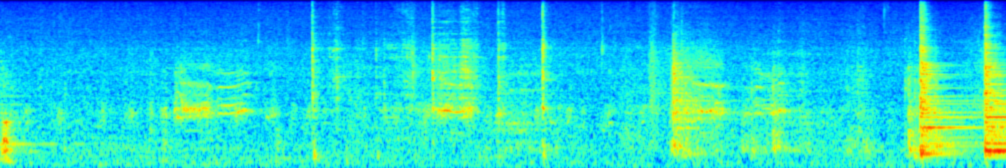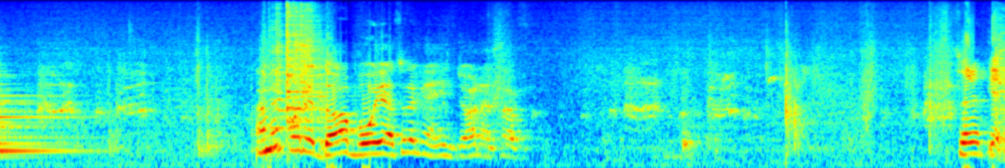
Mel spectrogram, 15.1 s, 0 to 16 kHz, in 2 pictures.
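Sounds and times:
metal spoon stirring in pot: 2.3 - 5.3.

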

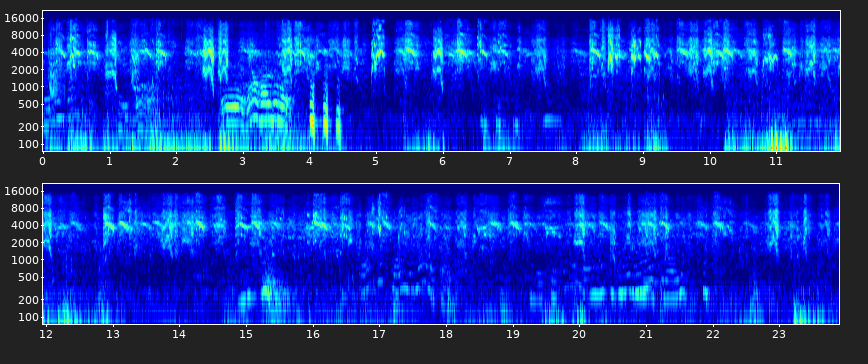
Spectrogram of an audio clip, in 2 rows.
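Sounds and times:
parakeets chattering and squawking: 0.0 - 23.9.

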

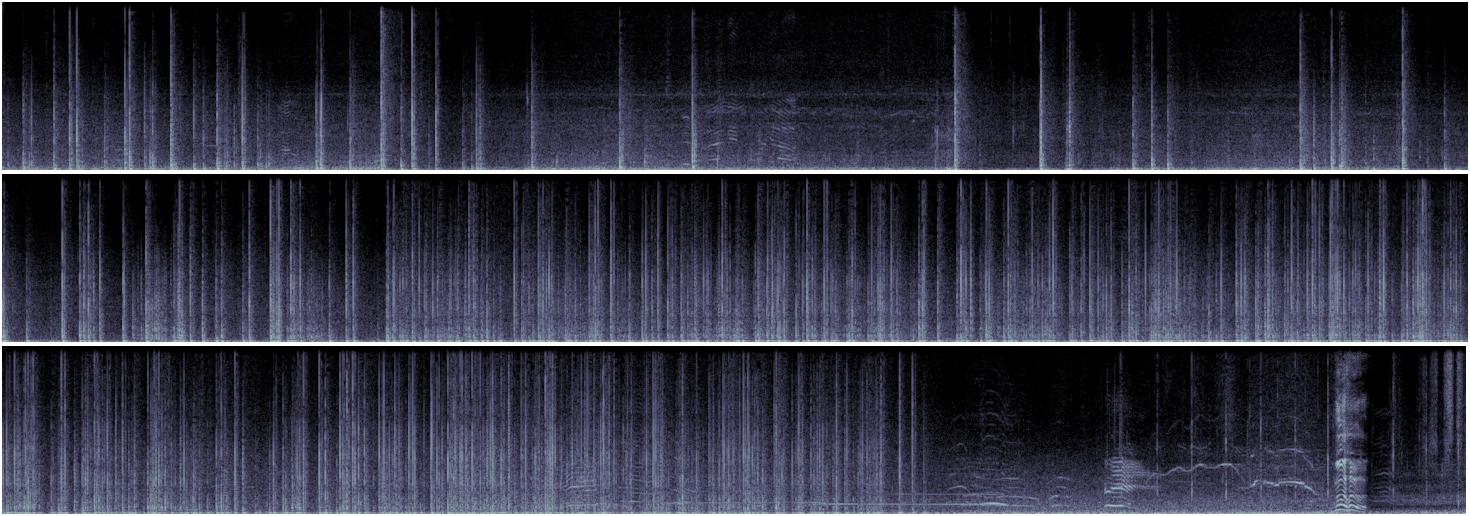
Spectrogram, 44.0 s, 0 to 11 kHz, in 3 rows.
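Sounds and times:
low rumble: 0.0 - 43.9.

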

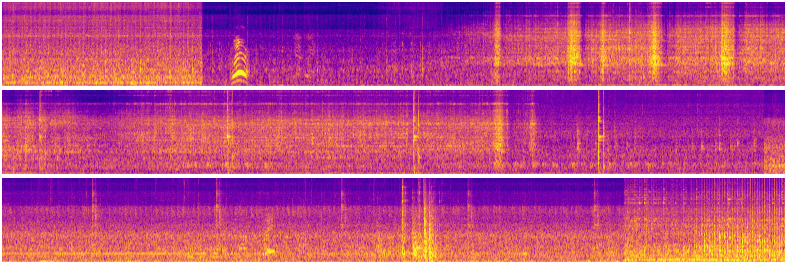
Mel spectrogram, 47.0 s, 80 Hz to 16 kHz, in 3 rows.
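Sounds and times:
machine hum: 0.0 - 29.5, 30.9 - 46.9
metal mechanism clanking: 43.1 - 46.9.

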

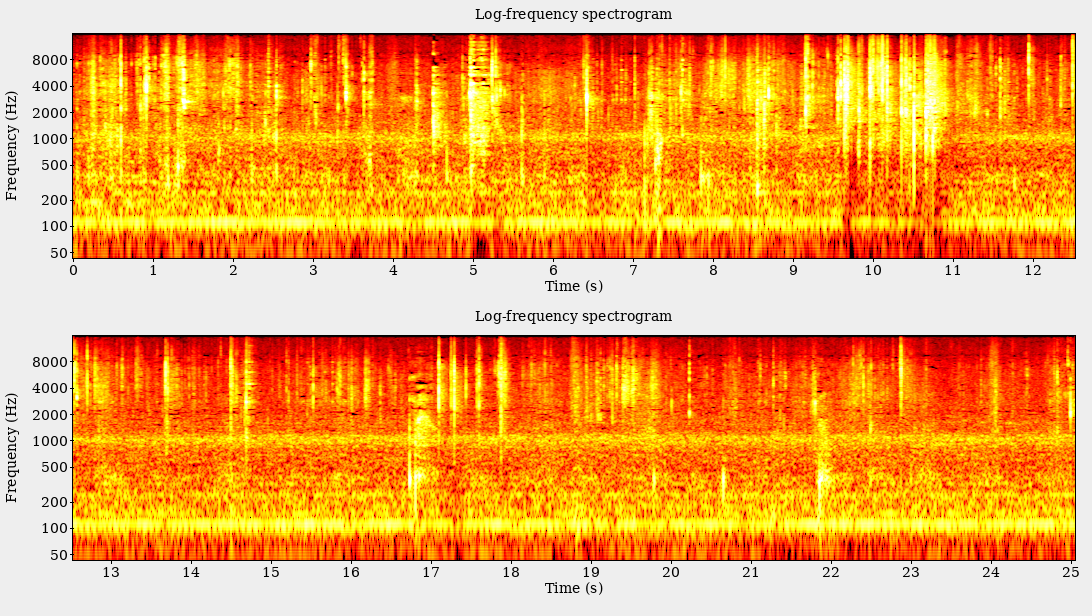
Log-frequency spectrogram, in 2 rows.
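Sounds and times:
steady low hum: 0.0 - 25.0
prawn shell crackling and clicking: 6.4 - 25.0.

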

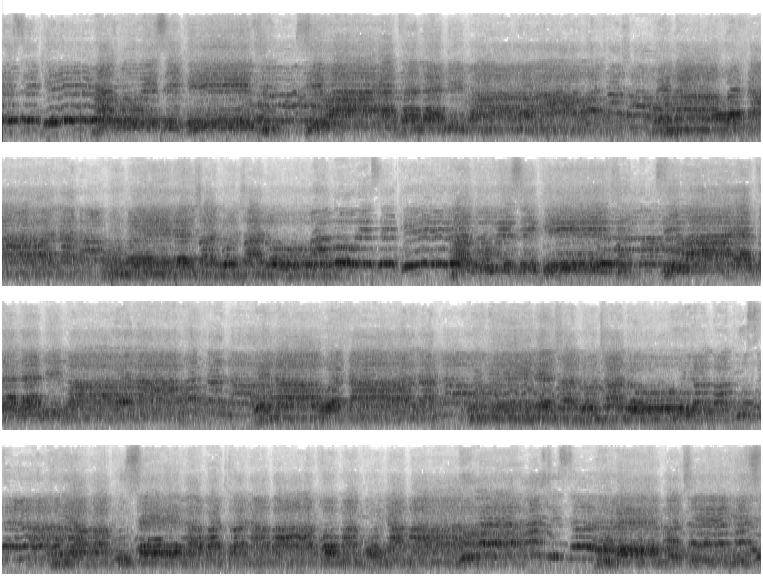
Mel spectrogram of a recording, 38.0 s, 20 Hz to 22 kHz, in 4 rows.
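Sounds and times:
women's choir singing: 0.0 - 37.9.

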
